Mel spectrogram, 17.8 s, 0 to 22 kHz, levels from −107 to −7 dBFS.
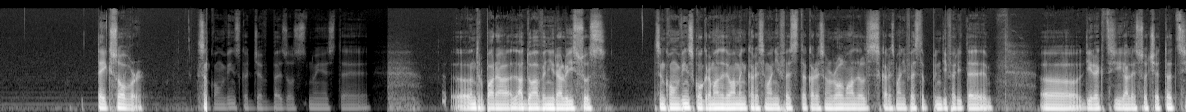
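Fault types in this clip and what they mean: One channel inverted: from 3.09 to 5.81 s the speech nearly vanishes, down about 36 dB, likely from one channel's polarity flipping and cancelling the other in mono.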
